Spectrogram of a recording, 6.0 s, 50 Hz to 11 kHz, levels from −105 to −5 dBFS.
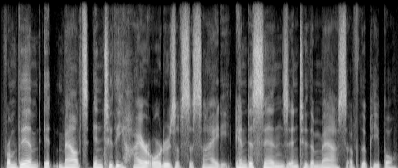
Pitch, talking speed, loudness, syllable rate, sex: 115 Hz, 180 wpm, -21 LUFS, 4.5 syllables/s, male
